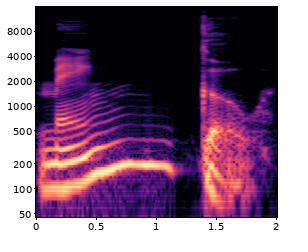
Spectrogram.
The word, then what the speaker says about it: mango: Use the long A. It's not mango and it's not mango. In English, it is mango. With this word, we pronounce the hard G sound. So it's mango.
